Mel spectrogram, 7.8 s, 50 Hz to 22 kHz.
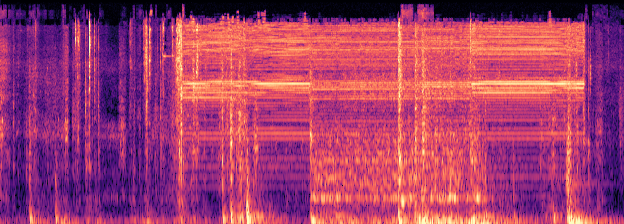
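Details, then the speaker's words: Cranking with a few brief, uneven bursts of firing that die out on an 80s Ford F250 big block after a new starter relay; runs only on starting fluid, pointing at an inherited fuel supply issue. Cause suspected, not confirmed. "Oh my goodness. It started firing up. All right. All right. So, that was just off the spray. Started firing up real nice like."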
